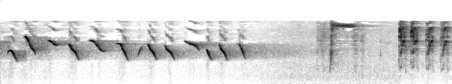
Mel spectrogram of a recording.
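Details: Rare bird recorded as tutor material for kacer: a fast run of clear downslurred whistles about four per second, then a pause, a buzzy rasp and a quick burst of ticking notes.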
